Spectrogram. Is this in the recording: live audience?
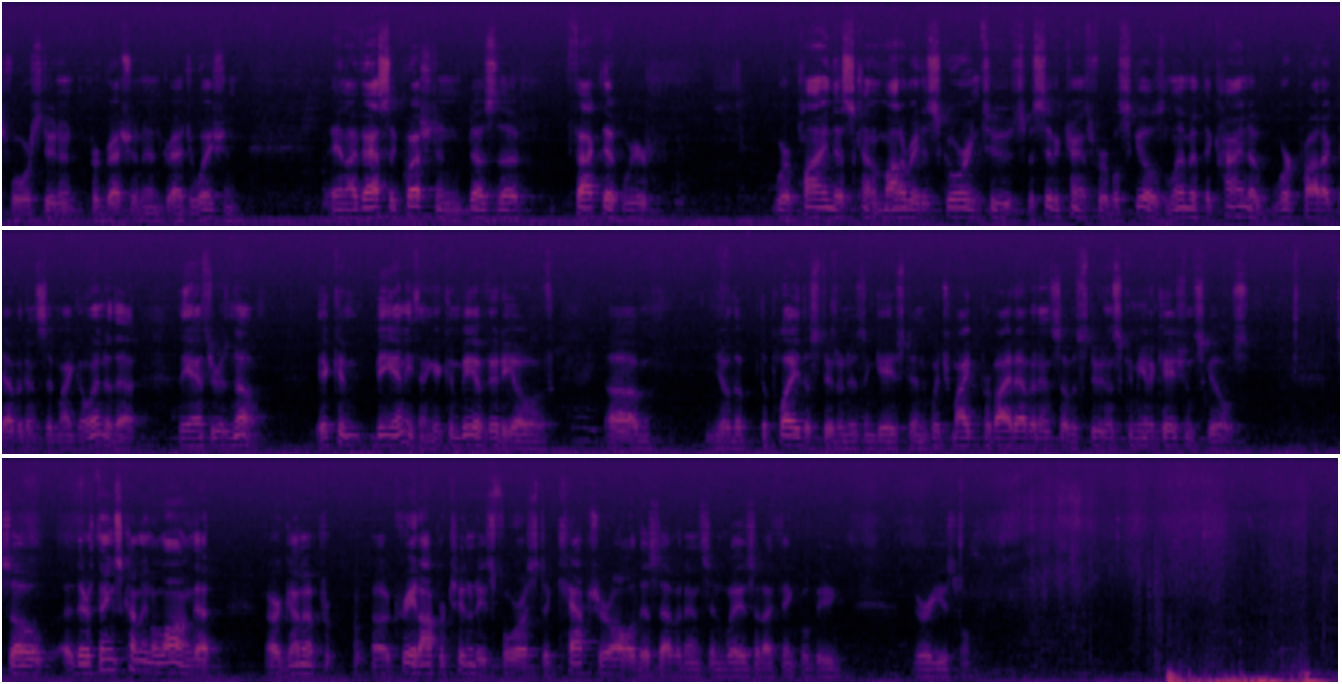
yes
